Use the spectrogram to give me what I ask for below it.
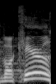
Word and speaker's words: vaquero: And vaquero is a fun word.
